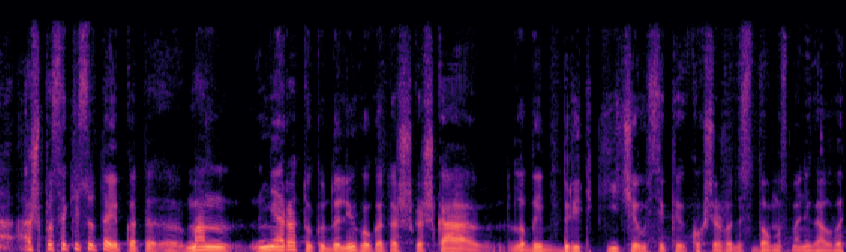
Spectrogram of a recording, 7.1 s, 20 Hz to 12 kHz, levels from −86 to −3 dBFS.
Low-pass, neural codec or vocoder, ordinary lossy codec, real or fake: 10.8 kHz; vocoder, 44.1 kHz, 128 mel bands, Pupu-Vocoder; AAC, 64 kbps; fake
